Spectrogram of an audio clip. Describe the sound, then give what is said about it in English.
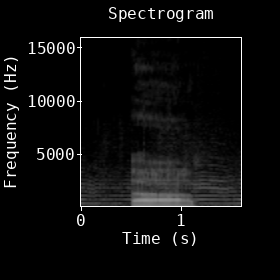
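A gnat's sharp, high-pitched whine flares up loudly near the microphone for about half a second, then fades back into a faint steady hum. “A mosquito in here. No, it's a gnat.”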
